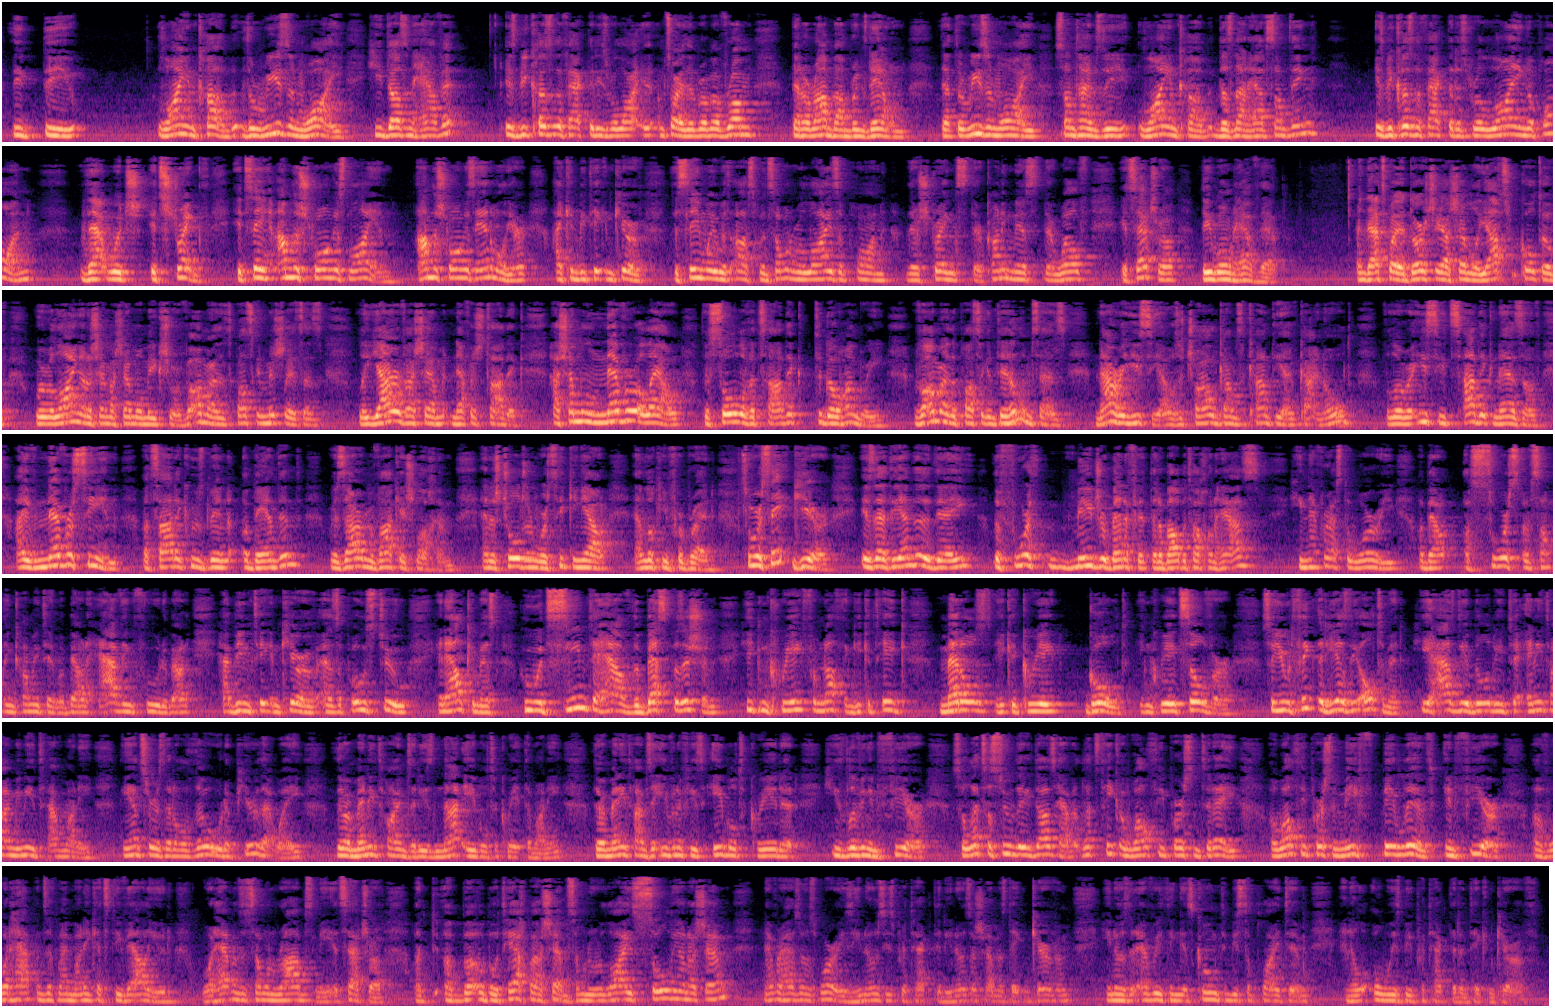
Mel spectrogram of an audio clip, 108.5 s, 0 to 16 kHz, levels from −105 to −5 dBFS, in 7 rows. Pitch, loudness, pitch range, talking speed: 180 Hz, -25 LUFS, 165-200 Hz, 205 wpm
